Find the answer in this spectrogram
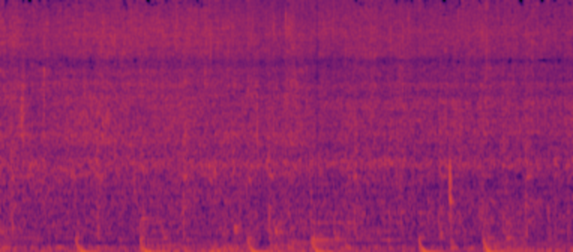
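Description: Chicken mince and onions sizzling in hot oil in a frying pan, stirred and broken up with a wooden spatula: a steady, even sizzle. A soft low beat of background music pulses underneath a little more than once a second.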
